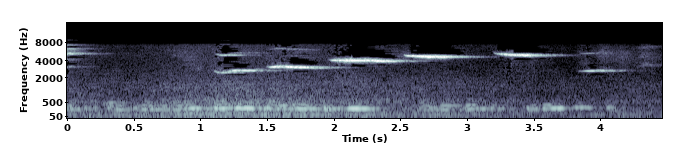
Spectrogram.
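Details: Caboclinho singing indoors in a living room, a song of the do-re-mi vibrasom style: clear whistled notes held in sequence, each a bit higher than the last, then a lower closing note, over a faint low room hum.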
